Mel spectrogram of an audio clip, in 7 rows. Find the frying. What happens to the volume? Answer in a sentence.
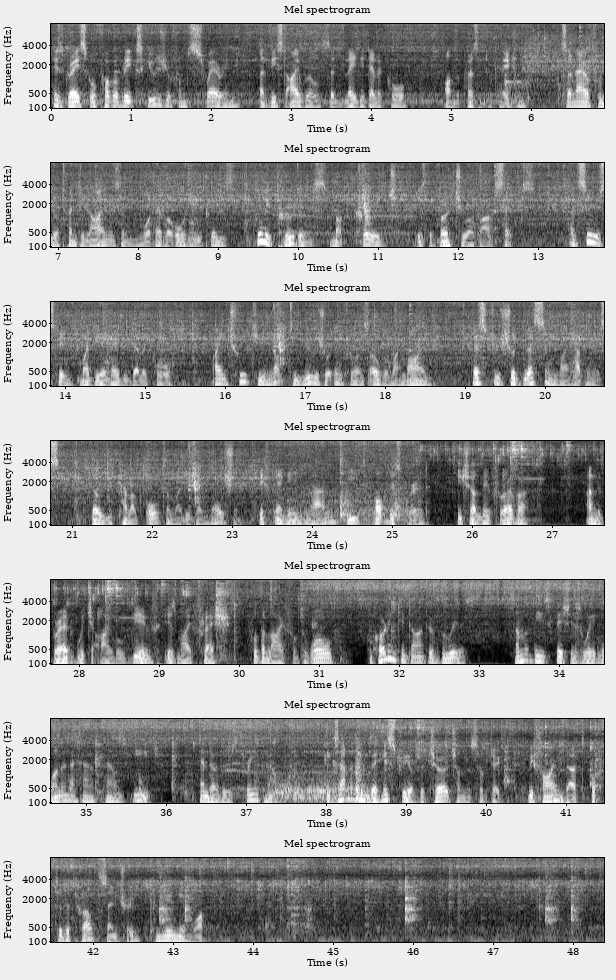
The loudness of the frying stays about the same.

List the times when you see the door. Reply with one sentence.
You can hear the door from 37.1 to 38.6 s.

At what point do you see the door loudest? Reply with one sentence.
The volume of the door peaks at 38 seconds.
